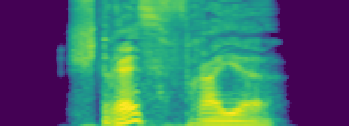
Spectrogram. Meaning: inflection of stressfrei: 1. strong/mixed nominative/accusative feminine singular 2. strong nominative/accusative plural 3. weak nominative all-gender singular
- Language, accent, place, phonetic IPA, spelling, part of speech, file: German, Germany, Berlin, [ˈʃtʁɛsˌfʁaɪ̯ə], stressfreie, adjective, De-stressfreie.ogg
